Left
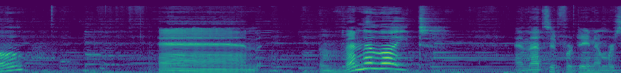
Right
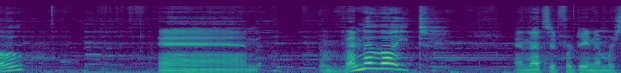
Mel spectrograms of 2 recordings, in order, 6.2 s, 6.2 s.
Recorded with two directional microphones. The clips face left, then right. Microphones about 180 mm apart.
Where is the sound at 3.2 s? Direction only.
15° right (ahead or behind).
